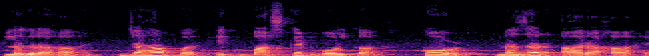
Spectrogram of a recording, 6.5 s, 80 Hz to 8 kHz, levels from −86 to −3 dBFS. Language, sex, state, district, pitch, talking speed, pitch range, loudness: Hindi, female, Rajasthan, Bikaner, 145 Hz, 120 wpm, 110-185 Hz, -15 LUFS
